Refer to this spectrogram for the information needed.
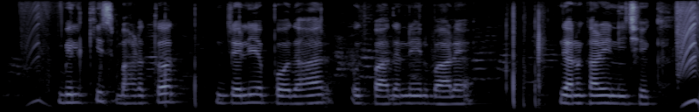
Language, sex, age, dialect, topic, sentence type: Magahi, male, 25-30, Northeastern/Surjapuri, agriculture, statement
